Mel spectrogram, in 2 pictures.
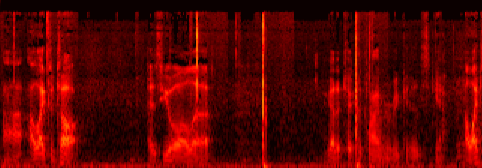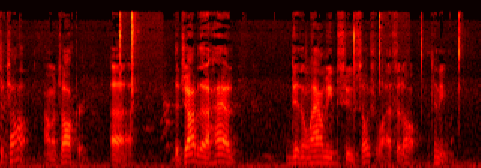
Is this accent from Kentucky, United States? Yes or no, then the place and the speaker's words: yes; Louisville, Kentucky, United States; I am from Louisville, Kentucky, which is, if y'all don't know, the most northern part of Kentucky that is worth going to. It's where they hold the Kentucky Derby, stuff like that.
